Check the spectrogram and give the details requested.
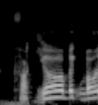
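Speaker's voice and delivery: bad put-on Indian accent. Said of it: "Can I do an Indian accent?".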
